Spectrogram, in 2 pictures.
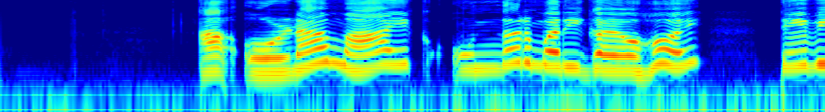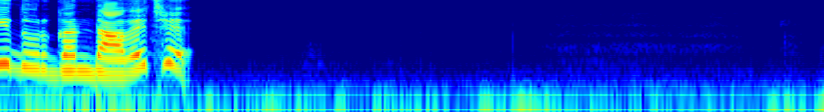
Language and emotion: Gujarati, disgusted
